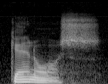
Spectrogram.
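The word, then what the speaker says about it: γένος: 너희는 택하신 족속이요이 족속이라고 할 때 헬라이 이 발음을 한번 염두해 두어 보십시오 노스 노스 인종 종족이란 뜻입니다 게노스 택하신 족속이요 황인종 백인종 이렇게 할 때 인종을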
